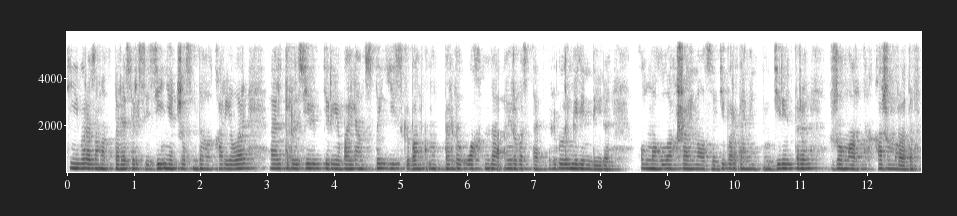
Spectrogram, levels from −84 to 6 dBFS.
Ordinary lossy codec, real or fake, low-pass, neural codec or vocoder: none; fake; 5.4 kHz; vocoder, 22.05 kHz, 80 mel bands, HiFi-GAN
